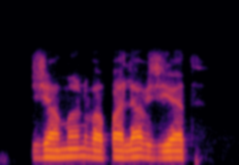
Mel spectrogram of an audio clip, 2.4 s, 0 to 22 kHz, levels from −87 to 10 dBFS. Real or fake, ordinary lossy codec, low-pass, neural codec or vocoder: real; Opus, 24 kbps; 7.2 kHz; none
